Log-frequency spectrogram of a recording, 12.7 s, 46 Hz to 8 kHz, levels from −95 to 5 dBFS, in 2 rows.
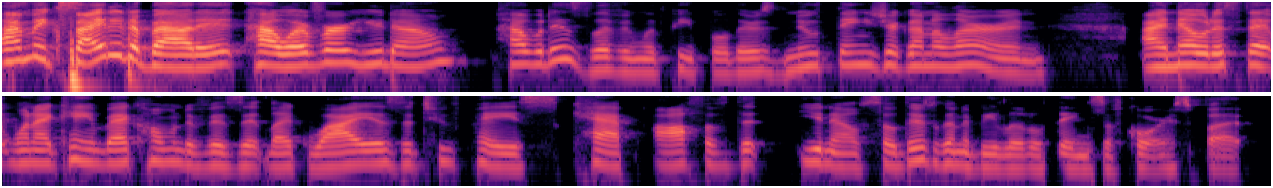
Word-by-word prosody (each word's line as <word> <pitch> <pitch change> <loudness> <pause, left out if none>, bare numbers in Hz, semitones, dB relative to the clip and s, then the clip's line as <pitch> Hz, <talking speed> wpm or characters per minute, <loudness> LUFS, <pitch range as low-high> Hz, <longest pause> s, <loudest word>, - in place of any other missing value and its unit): I'm 275 +4 +6
excited 330 +3 +7
about 200 -8 +8
it, 220 +4 0
however, 220 +3 +6
you 235 0 -7
know, 220 +5 -5 0.2
how 230 0 -4
it 235 - -6
is 290 -2 -7
living 170 -2 -8
with 150 0 -13
people 155 -3 -15
there's 155 -1 -11
new 195 +5 -10
things 220 +1 -10
you're 220 -1 -6
gonna 210 0 -6
learn. 160 -10 -6 0.5
I 195 +1 +5
noticed 210 0 +1
that 215 -5 0
when 185 +1 -8
I 180 - -1
came 190 0 -10
back 180 0 -4
home 190 -1 -12
to 165 - -10
visit, 155 -1 -11
like, 150 0 -9
why 155 +4 -2
is 175 -1 -7
the 170 - -14
toothpaste 155 -5 -12
cap 155 - -5
off 165 +2 -5
of 155 -3 -16
the 175 - -12 0.2
you 190 -1 -8
know, 150 -4 -10
so 165 +4 -11
there's 200 +2 -9
gonna 170 -2 -10
be 145 0 -13
little 135 -1 -12
things, 130 -3 -13
of 125 - -20
course, 135 +2 -13
but - - -13
185 Hz, 230 wpm, -22 LUFS, 155-215 Hz, 0.5 s, about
